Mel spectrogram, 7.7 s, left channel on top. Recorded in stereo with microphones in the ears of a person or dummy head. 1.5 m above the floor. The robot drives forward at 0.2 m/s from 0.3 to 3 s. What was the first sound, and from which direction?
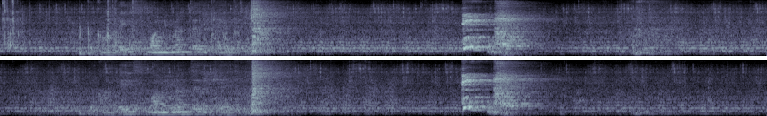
A man speaking, 35° left (ahead or behind).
